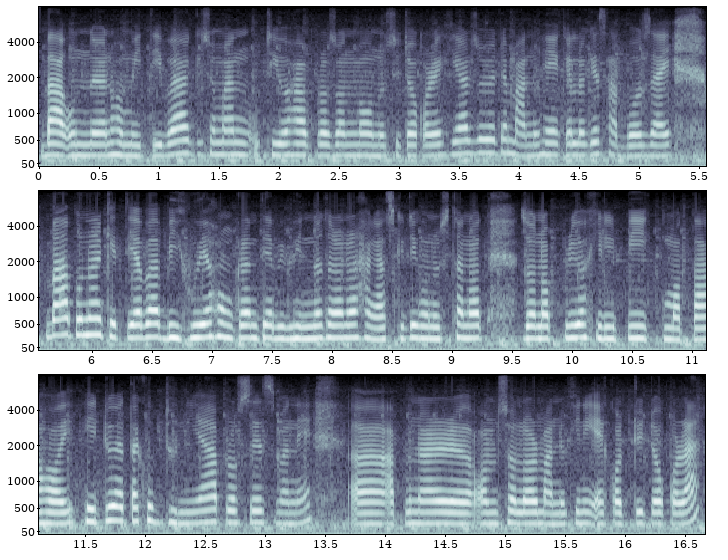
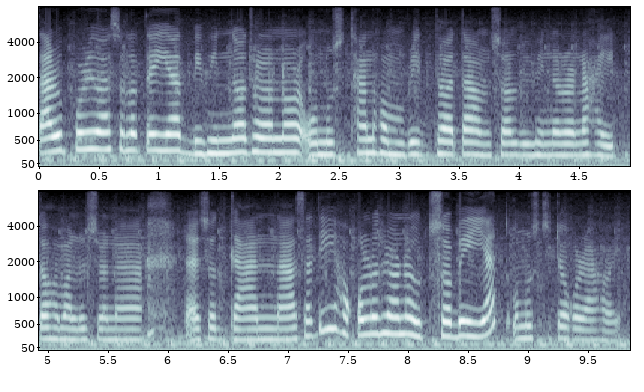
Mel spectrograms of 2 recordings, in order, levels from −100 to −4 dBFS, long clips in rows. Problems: constant background noise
